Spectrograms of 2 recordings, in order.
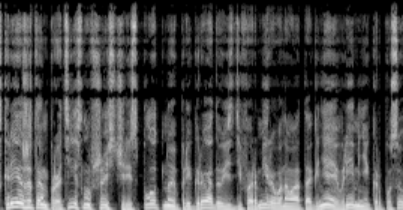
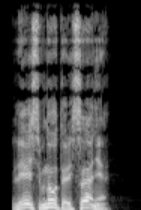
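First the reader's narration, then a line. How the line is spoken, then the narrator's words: Said sharply. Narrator (Russian): резко бросил Тигран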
